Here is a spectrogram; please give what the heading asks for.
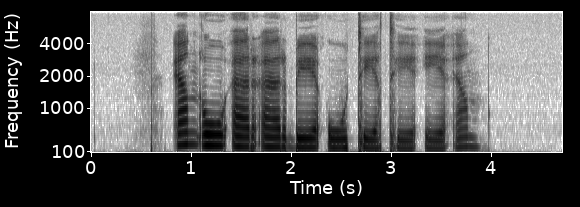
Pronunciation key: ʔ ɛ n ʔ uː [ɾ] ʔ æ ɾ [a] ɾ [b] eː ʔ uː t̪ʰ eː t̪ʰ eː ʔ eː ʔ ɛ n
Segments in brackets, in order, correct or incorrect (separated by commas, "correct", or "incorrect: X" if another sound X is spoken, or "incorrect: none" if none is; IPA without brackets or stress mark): incorrect: none, incorrect: æ, correct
